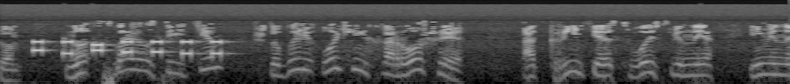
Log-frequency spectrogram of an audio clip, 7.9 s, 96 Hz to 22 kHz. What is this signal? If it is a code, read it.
DTMF, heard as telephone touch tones, dialled by machine, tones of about 90 ms, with room echo. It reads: 9376633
